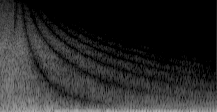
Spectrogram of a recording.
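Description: Synthesized broadcast transition effect: a whoosh that sweeps down in pitch over about a second into a deep, sustained bass rumble.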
